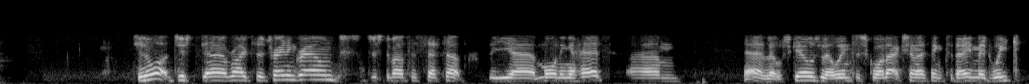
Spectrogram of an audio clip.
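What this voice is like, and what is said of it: British accent. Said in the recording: “UK accent”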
